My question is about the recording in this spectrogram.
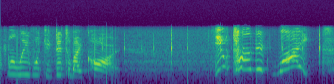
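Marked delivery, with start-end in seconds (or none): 2.7-4.1 high, loud outraged protest; indignant high yell. Acted. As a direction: shout it in disbelief, pitched up high. Quarrel over the car.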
